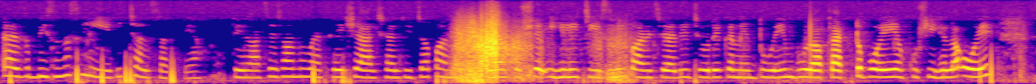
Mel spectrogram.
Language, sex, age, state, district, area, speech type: Dogri, female, 18-30, Jammu and Kashmir, Samba, urban, spontaneous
